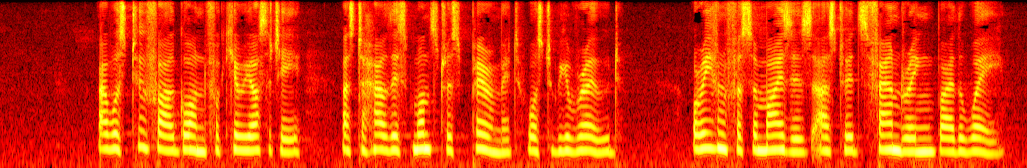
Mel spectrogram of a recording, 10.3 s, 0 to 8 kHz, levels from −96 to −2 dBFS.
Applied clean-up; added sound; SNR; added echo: none; none; none; none.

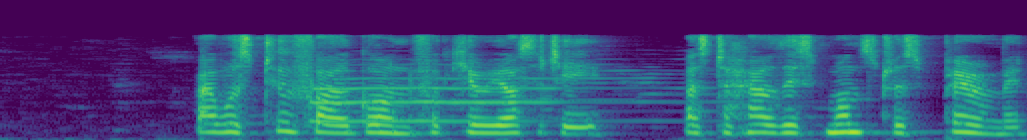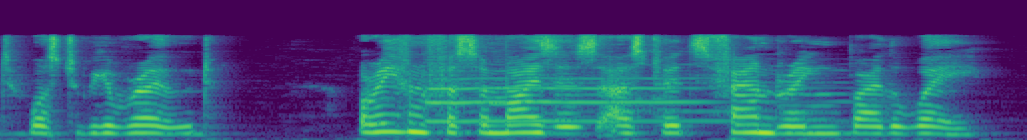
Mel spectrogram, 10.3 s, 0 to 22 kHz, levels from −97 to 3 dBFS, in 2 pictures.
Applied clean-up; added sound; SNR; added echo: classical method WPE with log-MMSE.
